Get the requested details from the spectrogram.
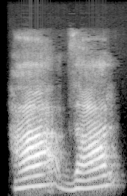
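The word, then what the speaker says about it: هٰذَا: Okay, hadha, if you remember, that also it's written, hadha is written as ha, dhal, like an alif, but it is pronounced as hadha.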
